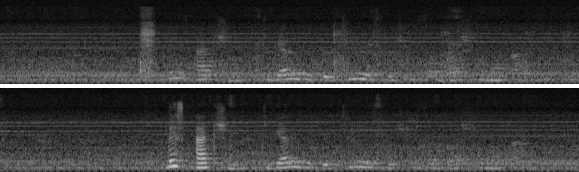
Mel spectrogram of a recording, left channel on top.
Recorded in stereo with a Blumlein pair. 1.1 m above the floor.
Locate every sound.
1.7 s a woman speaking: 55° right, 0.9 m; by 5.4 s 10° left, 5.5 m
